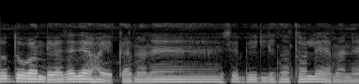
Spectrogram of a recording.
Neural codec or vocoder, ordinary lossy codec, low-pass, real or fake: none; none; 7.2 kHz; real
